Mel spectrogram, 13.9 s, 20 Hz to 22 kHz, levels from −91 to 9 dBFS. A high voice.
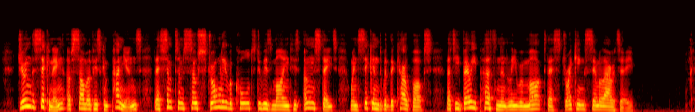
No: medium, 150 Hz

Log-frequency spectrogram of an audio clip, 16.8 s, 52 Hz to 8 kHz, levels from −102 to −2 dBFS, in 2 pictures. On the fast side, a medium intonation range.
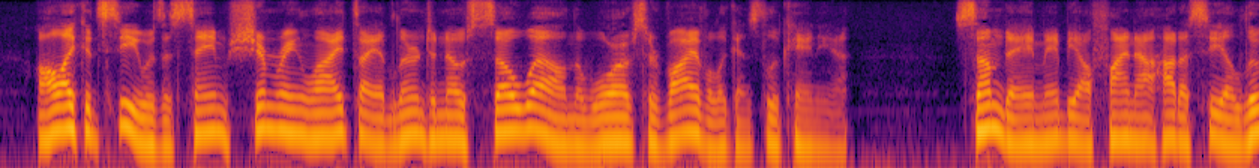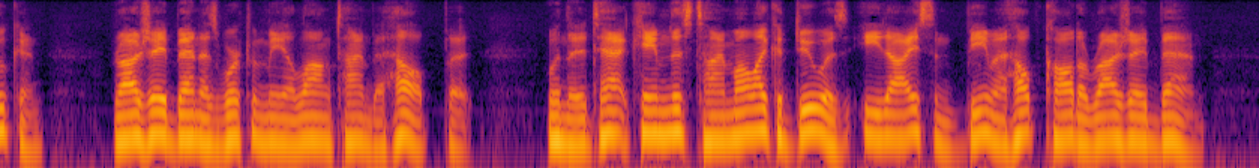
Yes: fast, 235 wpm; average, 3.7 semitones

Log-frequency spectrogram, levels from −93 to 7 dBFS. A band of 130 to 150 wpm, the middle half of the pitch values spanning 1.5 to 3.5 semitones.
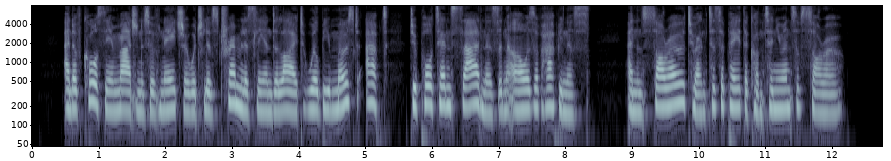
Yes: average, 145 wpm; average, 2.9 semitones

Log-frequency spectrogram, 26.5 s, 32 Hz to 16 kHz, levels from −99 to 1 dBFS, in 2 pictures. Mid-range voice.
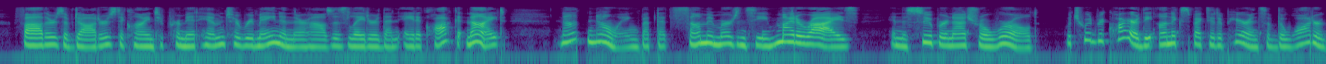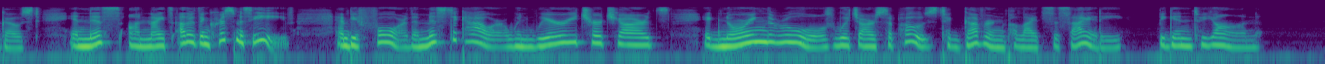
No: high, 200 Hz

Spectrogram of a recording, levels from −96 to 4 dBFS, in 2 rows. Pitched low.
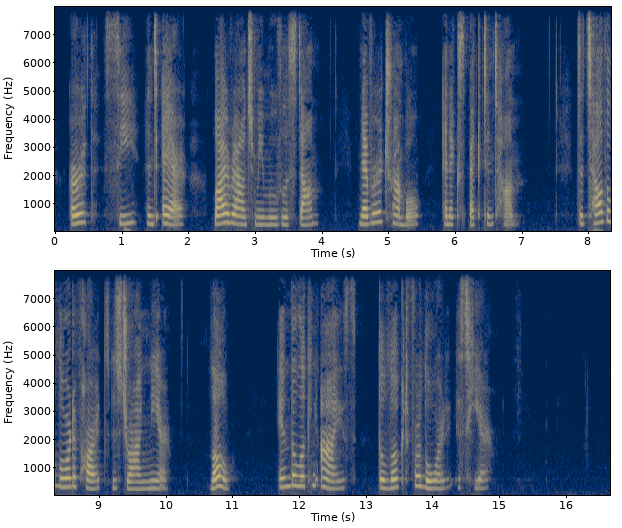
No: very high, 290 Hz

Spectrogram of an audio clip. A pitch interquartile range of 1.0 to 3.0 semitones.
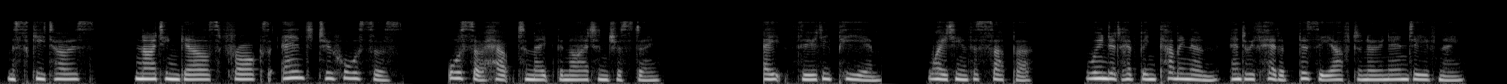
Yes: narrow, 2.6 semitones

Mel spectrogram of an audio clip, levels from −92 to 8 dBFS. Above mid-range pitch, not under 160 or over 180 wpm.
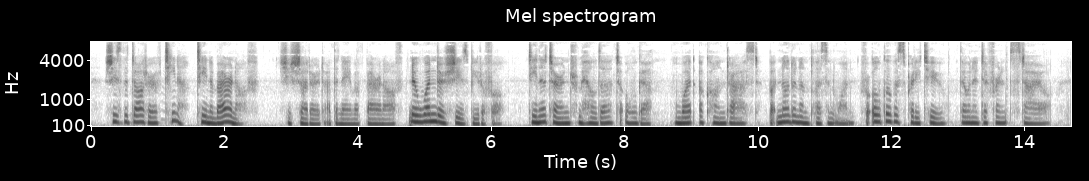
Yes: high, 195 Hz; average, 175 wpm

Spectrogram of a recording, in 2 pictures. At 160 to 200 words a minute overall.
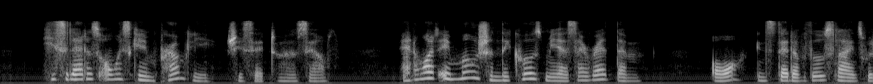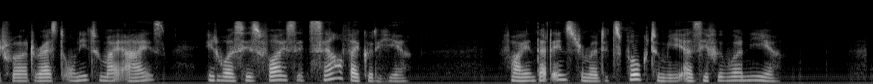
Yes: average, 185 wpm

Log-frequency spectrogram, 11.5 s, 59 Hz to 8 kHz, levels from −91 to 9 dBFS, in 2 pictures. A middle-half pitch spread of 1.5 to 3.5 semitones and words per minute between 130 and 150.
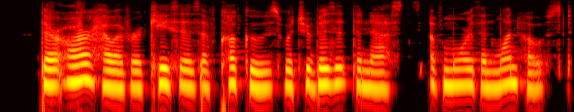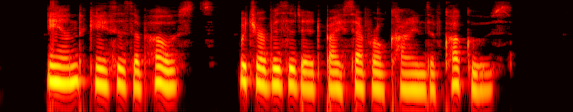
Yes: average, 2.9 semitones; average, 140 wpm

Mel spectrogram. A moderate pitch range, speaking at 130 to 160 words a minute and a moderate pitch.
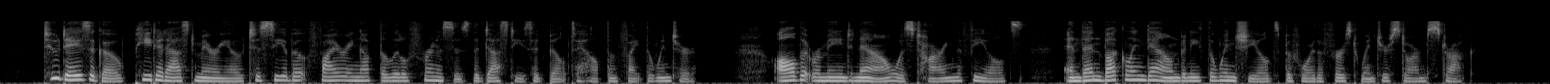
No: average, 4.0 semitones; average, 180 wpm; medium, 160 Hz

